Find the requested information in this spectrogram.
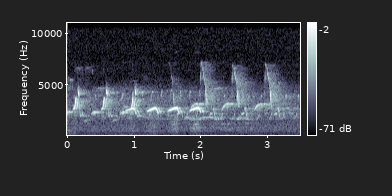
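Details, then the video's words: Birds sing at sunrise on Easter Sunday, a quick run of bright, high chirps, about two notes a second, some sweeping up and others dropping down, over a faint outdoor hiss. "the Birds singing"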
